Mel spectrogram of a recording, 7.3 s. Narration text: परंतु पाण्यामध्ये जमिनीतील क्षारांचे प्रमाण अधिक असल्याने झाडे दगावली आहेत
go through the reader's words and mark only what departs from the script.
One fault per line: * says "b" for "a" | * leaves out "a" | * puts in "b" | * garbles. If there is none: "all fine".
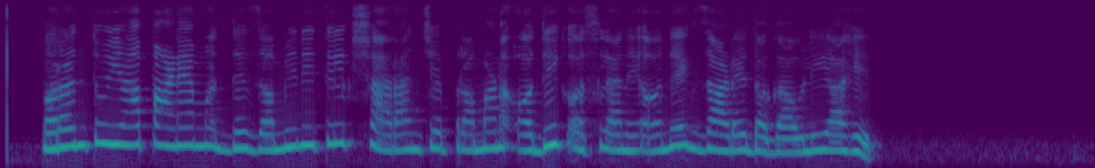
* puts in "या"
* puts in "अनेक"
